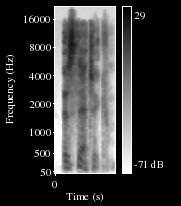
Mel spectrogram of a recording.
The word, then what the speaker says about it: aesthetic: know what i mean so aesthetic you're not actually pronouncing the a are you bread no you're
